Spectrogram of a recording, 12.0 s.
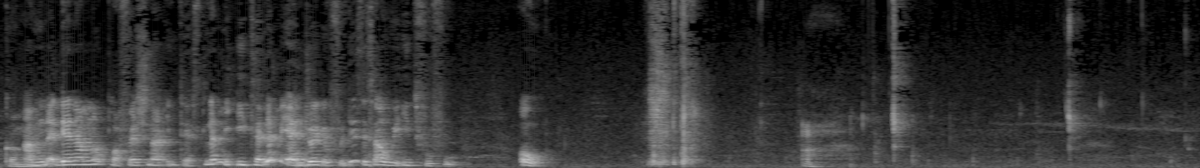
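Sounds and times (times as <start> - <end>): wet lip-smacks and chewing: 8.5 - 12.0.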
